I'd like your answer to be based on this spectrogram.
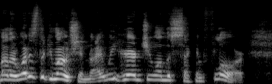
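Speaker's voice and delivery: very high-pitched, very loud calling out. Voicing a woman bursting into a room: very loud. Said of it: "she's very loudly".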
